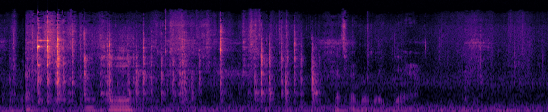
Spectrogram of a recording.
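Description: A ratchet wrench clicks as it turns.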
